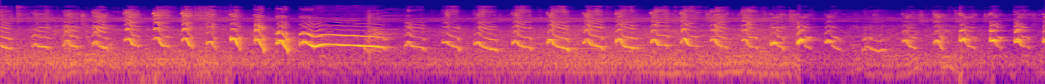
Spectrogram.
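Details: In her crate for the first time, eight-week-old Basset Hound puppy Molly gives quick, falling whimpers, then one sustained, wavering howl of about a second, then returns to the rapid, steady whimpering.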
